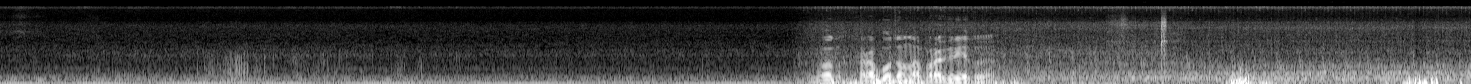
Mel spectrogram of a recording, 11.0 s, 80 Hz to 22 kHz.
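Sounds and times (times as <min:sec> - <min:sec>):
car engine idling: 0:05.7 - 0:11.0.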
